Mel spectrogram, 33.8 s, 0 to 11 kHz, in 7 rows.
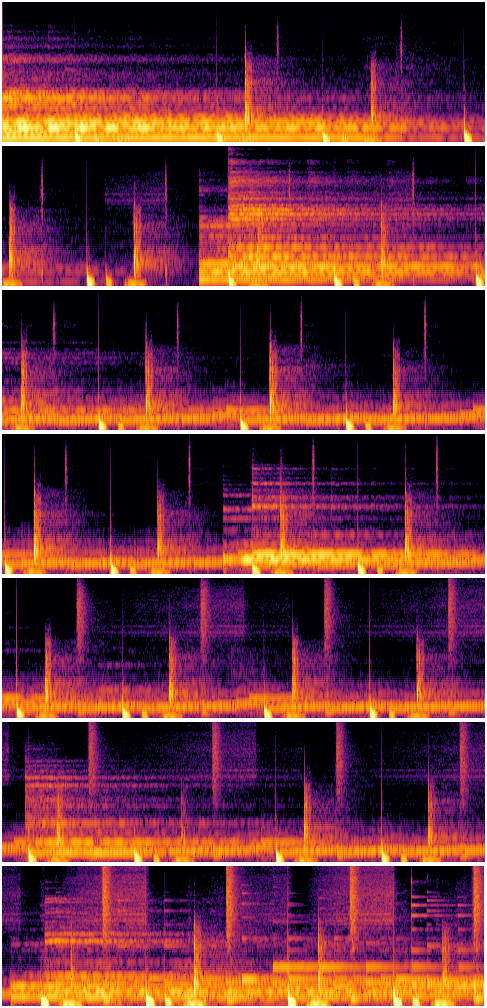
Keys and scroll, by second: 0.9 typing, 2.8-7.3 typing, 8.4 typing, 9.6 typing, 10.6 typing, 19.7 typing, 22.7-25.9 typing, 26.2 Return.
